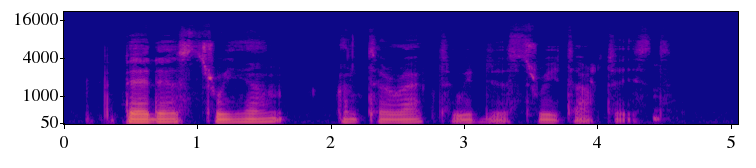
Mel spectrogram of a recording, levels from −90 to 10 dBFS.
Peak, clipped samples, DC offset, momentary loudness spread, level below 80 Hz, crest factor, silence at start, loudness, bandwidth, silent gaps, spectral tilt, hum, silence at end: -18 dBFS; under 0.1%; under 0.1%; 22 LU; -66 dBFS; 24 dB; 0.45 s; -40 LUFS; 12.5 kHz; none; -6 dB/octave; none; 0.55 s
